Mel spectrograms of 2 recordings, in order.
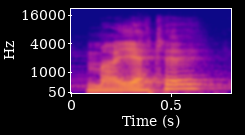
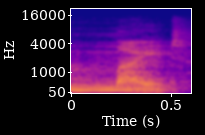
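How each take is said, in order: First: It is said as two syllables, the French way. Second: It is said as one syllable, like might. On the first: The speaker calls it right. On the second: The speaker calls it wrong. "So not might, like I'm pronouncing it"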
